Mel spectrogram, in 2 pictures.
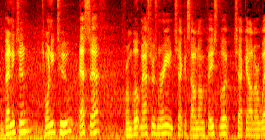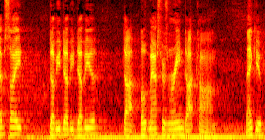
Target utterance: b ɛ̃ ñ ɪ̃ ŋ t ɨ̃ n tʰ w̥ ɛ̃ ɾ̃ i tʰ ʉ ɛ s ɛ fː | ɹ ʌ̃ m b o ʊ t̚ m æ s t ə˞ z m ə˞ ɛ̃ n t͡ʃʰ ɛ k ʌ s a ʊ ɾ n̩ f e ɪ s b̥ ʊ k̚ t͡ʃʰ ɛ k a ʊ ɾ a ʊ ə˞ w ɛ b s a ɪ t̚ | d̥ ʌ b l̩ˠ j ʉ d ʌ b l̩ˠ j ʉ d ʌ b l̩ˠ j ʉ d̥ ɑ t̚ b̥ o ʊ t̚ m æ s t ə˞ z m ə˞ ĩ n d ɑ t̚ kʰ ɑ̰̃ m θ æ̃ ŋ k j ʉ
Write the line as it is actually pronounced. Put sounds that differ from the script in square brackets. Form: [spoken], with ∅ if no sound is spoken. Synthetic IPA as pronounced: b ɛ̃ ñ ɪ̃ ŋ t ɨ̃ n tʰ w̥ ɛ̃ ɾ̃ i tʰ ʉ ɛ s ɛ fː | ɹ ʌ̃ m b o ʊ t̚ m æ s t ə˞ z m ə˞ [ĩ] n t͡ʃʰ ɛ k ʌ s a ʊ ɾ n̩ f e ɪ s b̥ ʊ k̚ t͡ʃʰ ɛ k a ʊ ɾ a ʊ ə˞ w ɛ b s a ɪ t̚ | d̥ ʌ b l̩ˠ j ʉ d ʌ b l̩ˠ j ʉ d ʌ b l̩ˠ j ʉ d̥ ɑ t̚ b̥ o ʊ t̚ m æ s t ə˞ z m ə˞ ĩ n d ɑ t̚ kʰ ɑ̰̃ m θ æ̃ ŋ k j ʉ

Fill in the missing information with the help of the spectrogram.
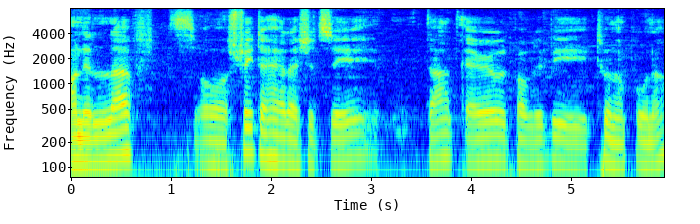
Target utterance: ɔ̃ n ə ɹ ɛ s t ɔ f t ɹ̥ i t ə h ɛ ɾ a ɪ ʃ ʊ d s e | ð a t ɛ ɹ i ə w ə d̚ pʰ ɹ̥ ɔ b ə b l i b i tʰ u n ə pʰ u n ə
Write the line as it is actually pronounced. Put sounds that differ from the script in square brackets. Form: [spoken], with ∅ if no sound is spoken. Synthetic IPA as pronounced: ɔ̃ n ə [l] ɛ [f] t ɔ [s] t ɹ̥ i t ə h ɛ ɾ a ɪ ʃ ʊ d s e | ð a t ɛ ɹ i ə w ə d̚ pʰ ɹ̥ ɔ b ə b l i b i tʰ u n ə pʰ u n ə

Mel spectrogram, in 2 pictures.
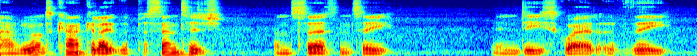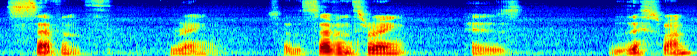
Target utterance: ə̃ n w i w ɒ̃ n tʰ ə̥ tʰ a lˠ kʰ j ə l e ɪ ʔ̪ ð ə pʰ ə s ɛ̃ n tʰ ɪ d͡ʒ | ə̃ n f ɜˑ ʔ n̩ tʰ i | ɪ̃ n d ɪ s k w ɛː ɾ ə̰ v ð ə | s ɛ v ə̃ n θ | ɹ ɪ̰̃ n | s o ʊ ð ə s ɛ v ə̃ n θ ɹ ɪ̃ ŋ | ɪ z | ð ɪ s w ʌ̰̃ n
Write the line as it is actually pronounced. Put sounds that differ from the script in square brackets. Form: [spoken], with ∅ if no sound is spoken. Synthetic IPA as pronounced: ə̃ n w i w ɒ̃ n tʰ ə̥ [kʰ] a lˠ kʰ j ə l e ɪ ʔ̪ ð ə pʰ ə s ɛ̃ n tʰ ɪ d͡ʒ | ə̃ n [s] ɜˑ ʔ n̩ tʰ i | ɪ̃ n d [i] s k w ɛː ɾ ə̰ v ð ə | s ɛ v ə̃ n θ | ɹ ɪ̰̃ [ŋ] | s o ʊ ð ə s ɛ v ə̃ n θ ɹ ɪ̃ ŋ | ɪ z | ð ɪ s w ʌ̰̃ n

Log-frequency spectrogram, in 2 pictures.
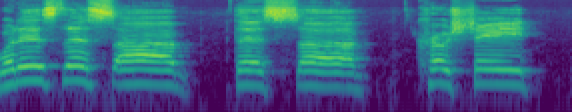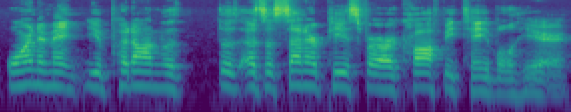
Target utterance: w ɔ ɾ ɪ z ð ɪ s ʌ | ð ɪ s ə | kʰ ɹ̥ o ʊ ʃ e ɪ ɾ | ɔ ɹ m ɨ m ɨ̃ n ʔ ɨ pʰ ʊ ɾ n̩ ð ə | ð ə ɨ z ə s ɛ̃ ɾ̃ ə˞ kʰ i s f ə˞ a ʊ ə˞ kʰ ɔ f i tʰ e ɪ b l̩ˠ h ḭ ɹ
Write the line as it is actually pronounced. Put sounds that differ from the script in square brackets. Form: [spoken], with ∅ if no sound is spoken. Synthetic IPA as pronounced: w [ʌ] ɾ ɪ z ð ɪ s ʌ | ð ɪ s [ʌ] | kʰ ɹ̥ o ʊ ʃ e ɪ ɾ | ɔ ɹ [n] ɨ m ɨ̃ n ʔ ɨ pʰ ʊ ɾ n̩ ð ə | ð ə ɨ z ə s ɛ̃ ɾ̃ ə˞ [pʰ] i s f ə˞ a ʊ ə˞ kʰ ɔ f i tʰ e ɪ b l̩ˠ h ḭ ɹ

